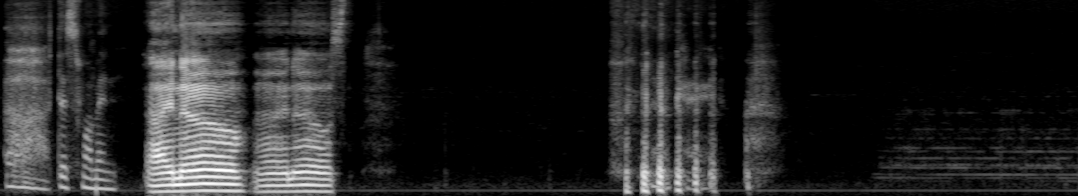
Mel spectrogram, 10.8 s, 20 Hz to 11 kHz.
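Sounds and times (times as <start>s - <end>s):
speech: 0.6s - 3.5s, 6.2s - 7.6s
laughter: 6.2s - 7.2s
sustained multi-tone train horn: 8.8s - 10.7s.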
